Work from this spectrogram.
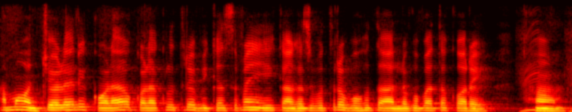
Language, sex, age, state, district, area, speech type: Odia, female, 30-45, Odisha, Nayagarh, rural, spontaneous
